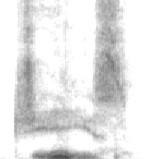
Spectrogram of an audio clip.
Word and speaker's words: geez: So the G makes a J sound. G's. G's. And um G's is something that you say kind of like gosh. Geez.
